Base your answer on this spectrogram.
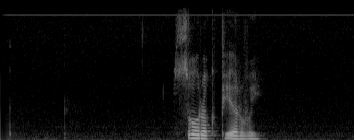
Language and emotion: Russian, sad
